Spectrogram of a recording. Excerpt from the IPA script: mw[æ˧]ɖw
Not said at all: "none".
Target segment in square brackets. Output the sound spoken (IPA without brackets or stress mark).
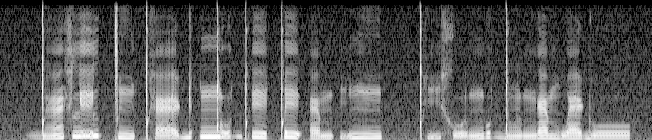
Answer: æ˧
